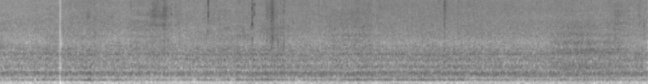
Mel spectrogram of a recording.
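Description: A dense swarm of honey bees drones steadily around a packed triple-deep hive and swarm trap, a continuous, even buzzing close by with occasional louder individual bees passing near.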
